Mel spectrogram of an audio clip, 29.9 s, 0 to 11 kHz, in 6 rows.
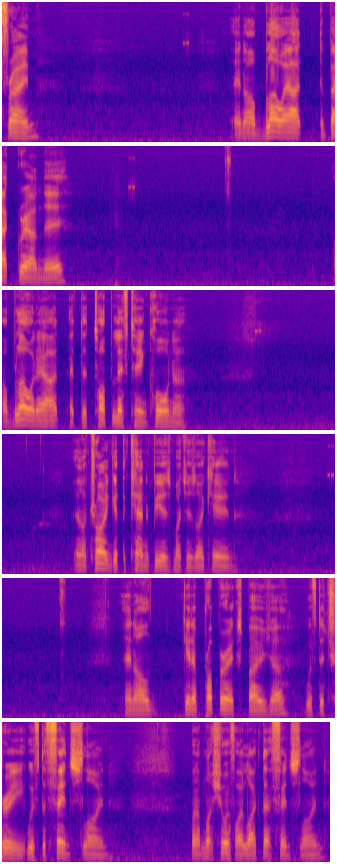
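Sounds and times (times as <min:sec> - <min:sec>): steady low rumble: 0:00.0 - 0:29.9
camera autofocus beep: 0:06.8 - 0:07.1, 0:13.7 - 0:14.0, 0:19.8 - 0:20.0.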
